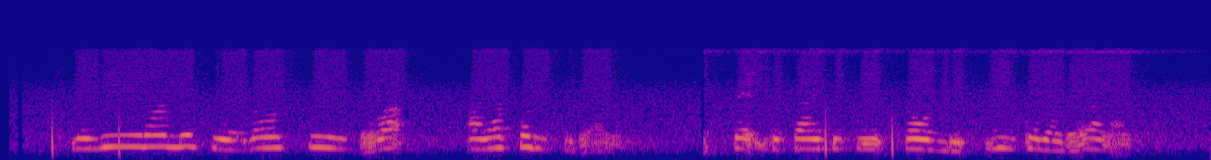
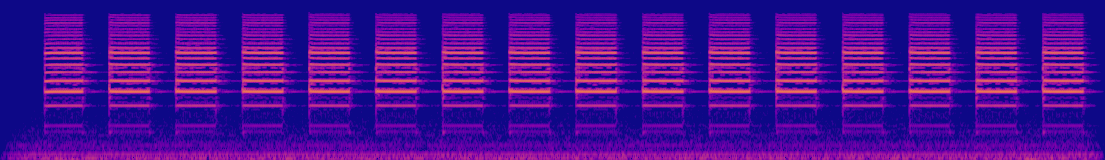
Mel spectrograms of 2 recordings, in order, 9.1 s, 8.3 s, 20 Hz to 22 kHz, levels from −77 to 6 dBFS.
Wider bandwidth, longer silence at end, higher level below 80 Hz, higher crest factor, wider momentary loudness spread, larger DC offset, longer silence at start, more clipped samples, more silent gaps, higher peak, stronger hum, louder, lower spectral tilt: second, 7.8 kHz vs 16.5 kHz; about the same, 0 s vs 0.1 s; second, -78 dBFS vs -50 dBFS; about the same, 16 dB vs 12 dB; first, 18 LU vs 2 LU; neither; second, 0.1 s vs 0.35 s; neither; neither; second, -18 dBFS vs -10 dBFS; neither; second, -32 LUFS vs -19 LUFS; first, -4.5 dB/octave vs 3.5 dB/octave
